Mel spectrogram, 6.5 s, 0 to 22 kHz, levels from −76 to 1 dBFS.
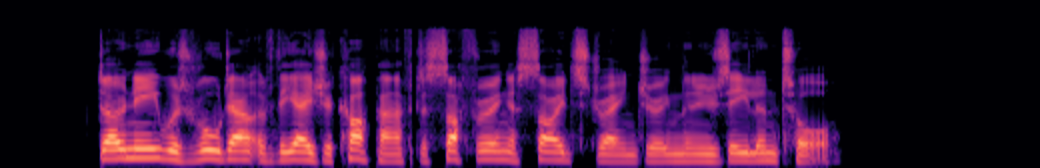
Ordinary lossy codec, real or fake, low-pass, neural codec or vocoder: none; real; none; none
